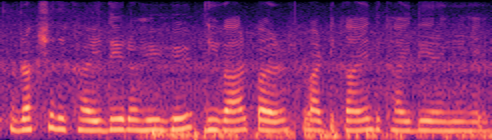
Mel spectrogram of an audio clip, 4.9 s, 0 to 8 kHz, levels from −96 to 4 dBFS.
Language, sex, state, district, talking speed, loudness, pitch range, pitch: Hindi, female, Maharashtra, Chandrapur, 145 wpm, -15 LUFS, 210-225 Hz, 215 Hz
